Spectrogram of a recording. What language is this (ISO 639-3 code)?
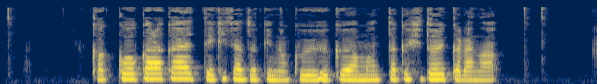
jpn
